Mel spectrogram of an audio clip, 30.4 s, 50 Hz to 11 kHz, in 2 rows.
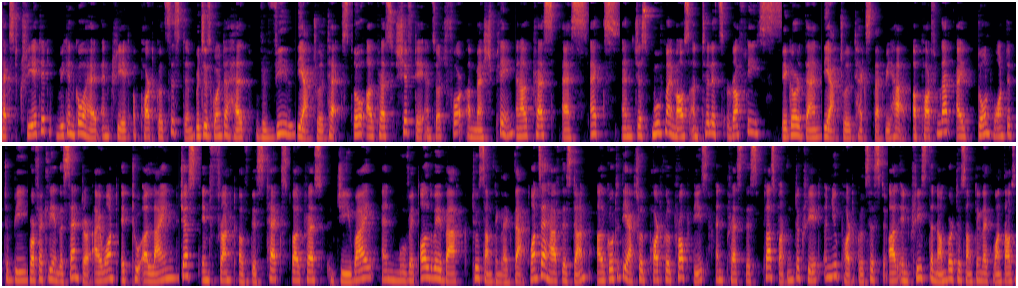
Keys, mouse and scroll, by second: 0.0 scroll down 2, 0.0 middle click, 5.6 shift+a, 9.0 s, 13.0-14.4 middle drag, 18.7-19.3 middle drag, 19.5 middle click, 20.1 g, 23.0 middle click, 25.0 click, 26.9 click, 28.6-30.4 drag.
